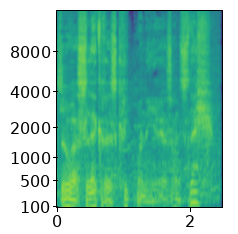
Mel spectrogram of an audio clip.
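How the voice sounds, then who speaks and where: A man's voice: deep voice, fairly even intonation, measured pace, crowd noise. An actor playing a placating, courteous middle-aged father in a radio play.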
